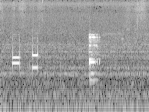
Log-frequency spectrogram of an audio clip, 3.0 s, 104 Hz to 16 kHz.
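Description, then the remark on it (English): Telephone keypad tones on a conference call line: two short, quiet dual-pitched beeps in quick succession, then after a pause a louder, brighter beep, all over a steady low hum with no talking. “To stop conference recording, press 1.”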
